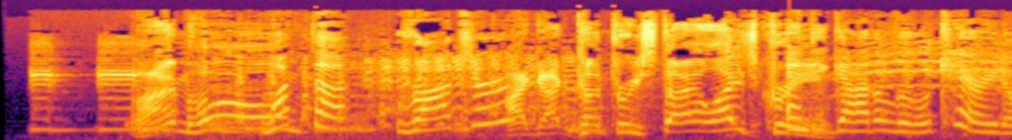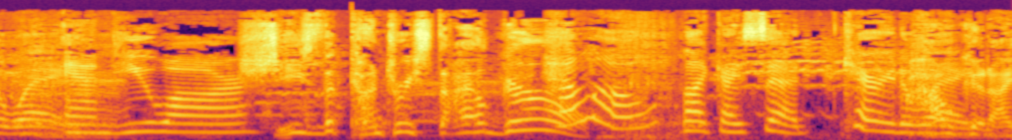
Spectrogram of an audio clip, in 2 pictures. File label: Radio; Country Style; New Location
